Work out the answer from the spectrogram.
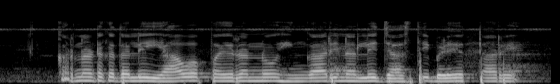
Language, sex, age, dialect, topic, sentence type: Kannada, male, 18-24, Dharwad Kannada, agriculture, question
